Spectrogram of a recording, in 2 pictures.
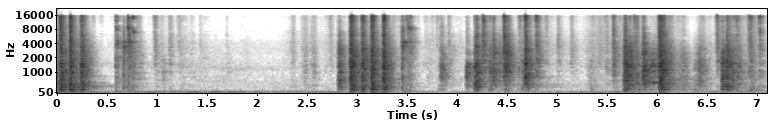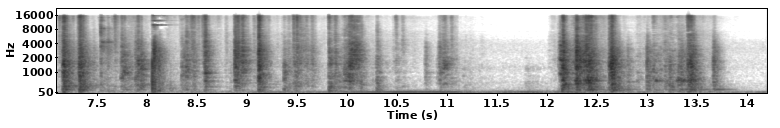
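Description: Metalworking hammer striking the sheet steel of a dented classic car fender in quick bursts of blows, several strikes at a time with short pauses between, hammer-and-dolly dent straightening. The heaviest burst comes near the end.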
